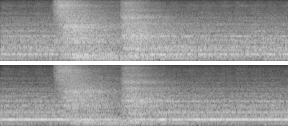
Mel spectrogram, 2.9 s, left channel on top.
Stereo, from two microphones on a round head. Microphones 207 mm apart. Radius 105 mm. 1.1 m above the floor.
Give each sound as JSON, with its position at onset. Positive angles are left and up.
{"t": 0.0, "sound": "an engine running", "side_deg": 25, "distance_m": 0.8}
